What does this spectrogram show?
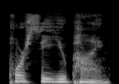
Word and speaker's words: porcupine: Porcupine has stress on the first syllable. Porcupine.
